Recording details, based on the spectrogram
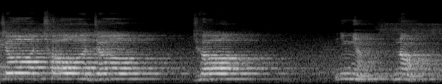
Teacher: दूसरा च वाला स्पर्श व्यंजन में, तो च ये तालु में जीभ थोड़ा सा तालु को जाकर स्पर्श करने का प्रयास करती है। च छ ज झ ञ न, तो च वाला वर्ग कहलाता है।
